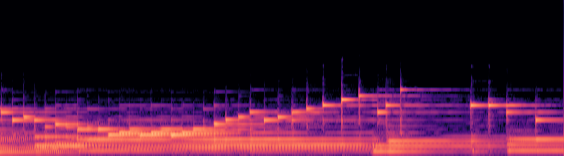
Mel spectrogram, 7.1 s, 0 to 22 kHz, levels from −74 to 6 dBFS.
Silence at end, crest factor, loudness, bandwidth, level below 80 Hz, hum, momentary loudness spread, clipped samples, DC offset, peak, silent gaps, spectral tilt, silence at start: 0 s; 12 dB; -16 LUFS; 3.4 kHz; -44 dBFS; none; 5 LU; under 0.1%; 0.2%; -2 dBFS; none; -9 dB/octave; 0 s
